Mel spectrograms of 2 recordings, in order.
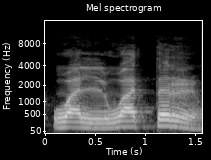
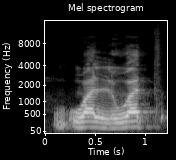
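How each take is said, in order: First: The t and r are blended into one sound. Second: The final r is not sounded at all. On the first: "Pun ada yang baca macam tu" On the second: "Ra tak bunyi langsung"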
